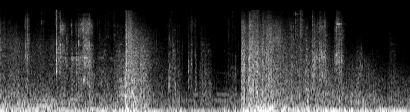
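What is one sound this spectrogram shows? A machine gun is reloaded with metallic clicks and clanks.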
